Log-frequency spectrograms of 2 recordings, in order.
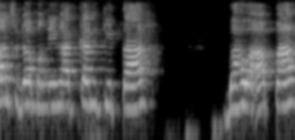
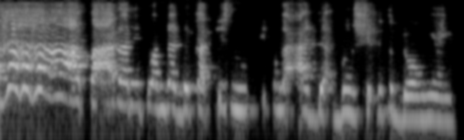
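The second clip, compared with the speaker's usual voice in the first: mocking laugh; 4 semitones lower than usual. Mockers laughing at the prophets.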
